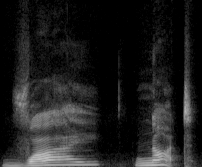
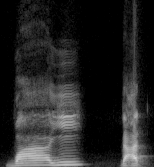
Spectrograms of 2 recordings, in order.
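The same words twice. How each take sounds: First: "why not" with rounded wh gliding into "why", then short "not"; drawn-out glided "why", crisp "not"; refined English pronunciation. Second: "why not" in two slow separate chunks, wa-i and nat; stretched "why not" with "why" as two Korean vowels; wrong Korean-style reading. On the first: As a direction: model "why not" slowly, starting from wha. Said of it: "Wha-, wha". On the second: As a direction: mimic the mistake, louder "why not" broken apart. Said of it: "이게 아니고요". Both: Shown as a demonstration.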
